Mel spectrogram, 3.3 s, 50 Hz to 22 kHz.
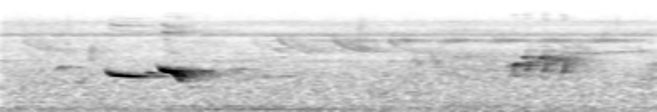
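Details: Adult male banded yellownape (banded woodpecker) calling in an urban neighbourhood garden, Ipoh, Perak, Malaysia, 13 November 2011: two short, mid-pitched call notes in quick succession, then a fainter higher note, over steady background hiss.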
